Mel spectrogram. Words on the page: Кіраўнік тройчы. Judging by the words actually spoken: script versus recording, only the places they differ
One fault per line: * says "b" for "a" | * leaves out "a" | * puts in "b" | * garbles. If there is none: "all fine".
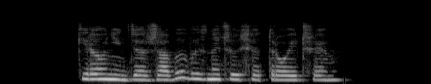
* puts in "дзяржавы вызначыўся"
